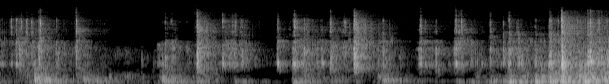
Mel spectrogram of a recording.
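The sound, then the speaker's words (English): Faint metallic clicking and rattling as a door lock is picked, with many small ticks and scrapes arriving in irregular bursts separated by brief pauses. “this lock doesn't look as though it'll be too difficult to pick. Let's see.”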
